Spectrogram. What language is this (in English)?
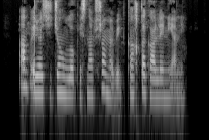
Georgian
